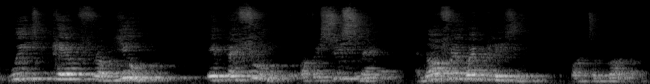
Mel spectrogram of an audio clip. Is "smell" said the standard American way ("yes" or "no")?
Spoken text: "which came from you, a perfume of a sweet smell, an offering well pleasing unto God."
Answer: no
